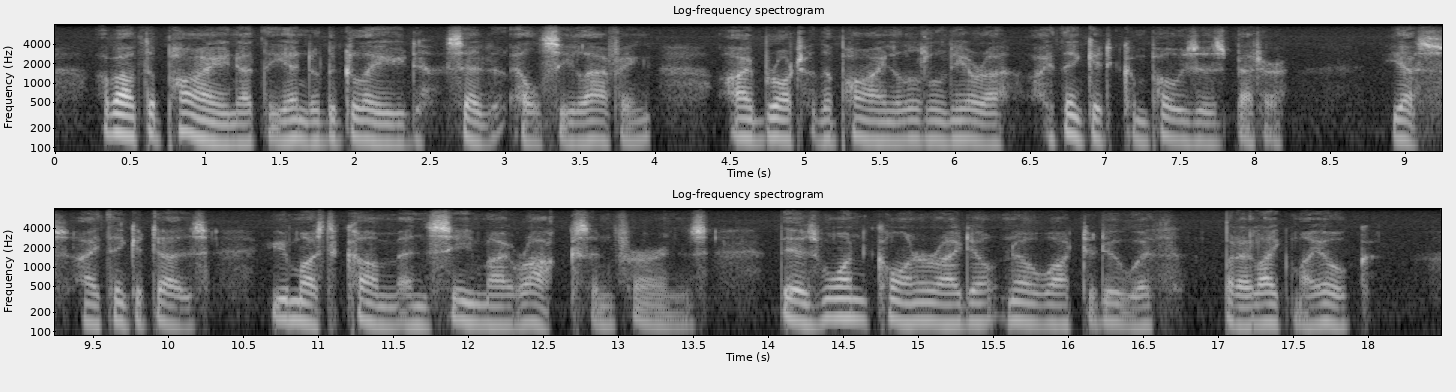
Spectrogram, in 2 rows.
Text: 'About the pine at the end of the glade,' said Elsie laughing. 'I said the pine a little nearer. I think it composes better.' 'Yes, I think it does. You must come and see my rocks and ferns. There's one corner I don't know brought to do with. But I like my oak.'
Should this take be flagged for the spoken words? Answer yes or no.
yes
